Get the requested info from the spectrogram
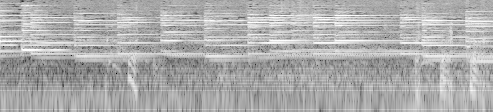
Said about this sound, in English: And then when somebody rings the doorbell, instead of hearing like ding dong, you hear this.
